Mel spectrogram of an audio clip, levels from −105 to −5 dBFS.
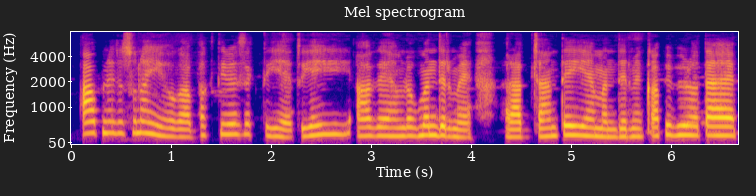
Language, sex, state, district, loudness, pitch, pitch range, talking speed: Hindi, female, Bihar, Darbhanga, -19 LUFS, 240 Hz, 215-265 Hz, 250 wpm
